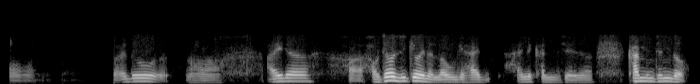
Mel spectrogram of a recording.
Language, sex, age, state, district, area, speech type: Manipuri, male, 18-30, Manipur, Kakching, rural, conversation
